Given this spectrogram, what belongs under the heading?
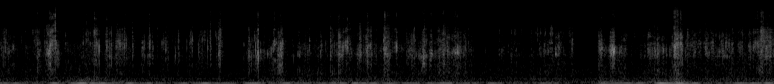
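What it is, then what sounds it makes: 3D printed plastic articulated slug. A red-gold 3D printed plastic articulated slug rests on a table and is wiggled side to side with the fingertips. Its jointed plastic segments give off a steady stream of quiet, bright, dry clicks and crinkly rattles that rise and fall in short bursts, with no ring after each click.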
